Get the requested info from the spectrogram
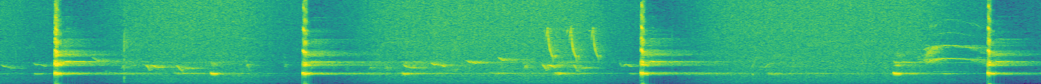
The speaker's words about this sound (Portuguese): Esse é um dos sons mais emblemáticos, na minha opinião, da Mata Atlântica é, brasileira. É o som da famosa araponga, ou ferreiro, e vários outros nomes pelo qual é conhecida essa ave.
